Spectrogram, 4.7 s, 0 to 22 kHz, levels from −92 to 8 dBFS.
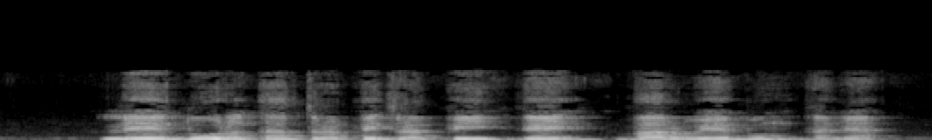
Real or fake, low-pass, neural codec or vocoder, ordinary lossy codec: real; 10.8 kHz; none; AAC, 32 kbps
